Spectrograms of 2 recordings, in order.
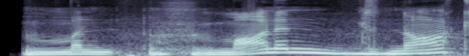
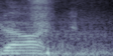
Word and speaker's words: Monadnock: This past Saturday I went to Monadnock Speedway in Winchester, New Hampshire."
